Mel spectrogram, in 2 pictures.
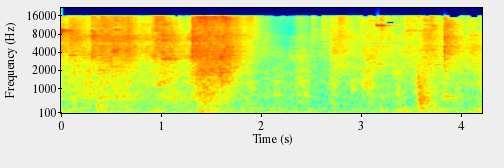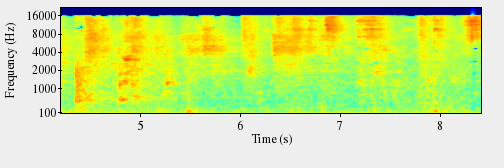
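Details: German Shepherd described as aggressive and reactive, at the start of training, barks in short rough bursts scattered through the recording over steady road-like noise.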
